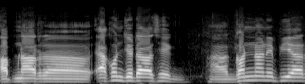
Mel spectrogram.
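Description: A man speaks at a high pitch. The sound is dry and close, with no echo. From West Bengal, North 24 Parganas. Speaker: goat farmer. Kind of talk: interview. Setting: outdoors.

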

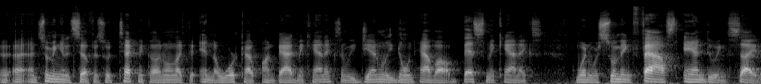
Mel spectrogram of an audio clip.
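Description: A man with a fairly low pitch talks very fast, keeping his intonation fairly even. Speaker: swim and triathlon coach; triathlon coach. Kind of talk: casual chat. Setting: studio. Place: studio. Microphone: studio mic.

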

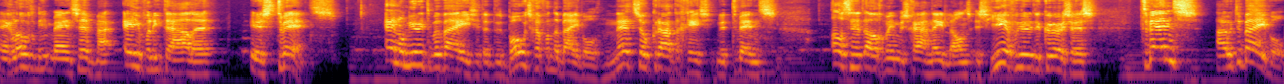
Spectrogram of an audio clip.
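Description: Over music in the background, a raised, projected voice moves at a moderate pace with very wide pitch swings. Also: man, high pitch for a man. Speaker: YouTuber. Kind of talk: casual talk to camera. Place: home room. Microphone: phone near.

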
